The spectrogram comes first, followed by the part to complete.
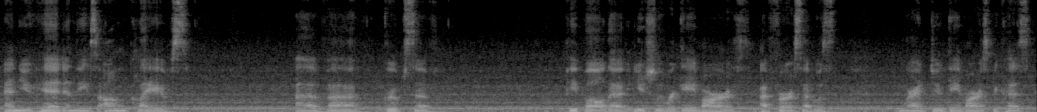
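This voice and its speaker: Woman, 50s, slow unhurried livestream chat, hesitant with restarts; echoey room, loud AC hum. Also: a bass voice, steady tone. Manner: halting, many fillers and restarts. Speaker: vlogger. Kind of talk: casual livestream talk. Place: home yoga room. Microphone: phone or webcam livestream.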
